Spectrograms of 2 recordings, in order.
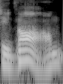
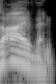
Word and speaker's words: Ivan: He said, it's in Montreal, so it's Yvon, but his name is Ivan. So everyone in Montreal will call him Yvon Demidov. If I go in there, I call him Ivan Demidov.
